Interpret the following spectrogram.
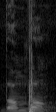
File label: "bɔnbɔn", Bambara; dumini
